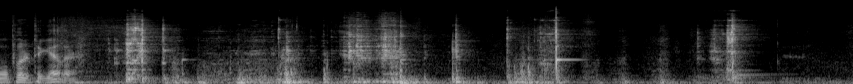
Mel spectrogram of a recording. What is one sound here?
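A metal mechanism clicks and rattles.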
